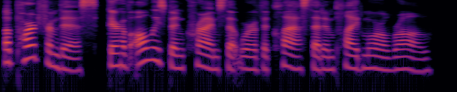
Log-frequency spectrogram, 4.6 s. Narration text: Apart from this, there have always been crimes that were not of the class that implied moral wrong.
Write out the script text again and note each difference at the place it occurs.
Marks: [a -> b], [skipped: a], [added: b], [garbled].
Apart from this, there have always been crimes that were [skipped: not] of the class that implied moral wrong.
